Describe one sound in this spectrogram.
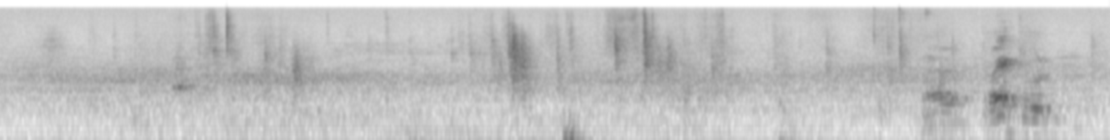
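Pens scratch on paper.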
